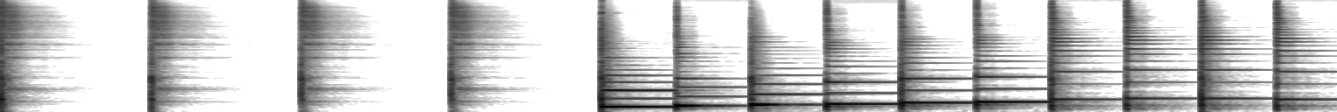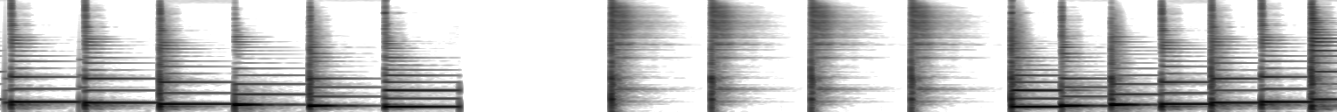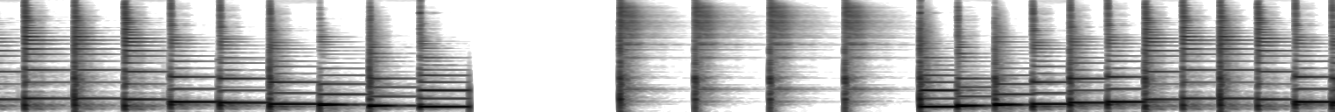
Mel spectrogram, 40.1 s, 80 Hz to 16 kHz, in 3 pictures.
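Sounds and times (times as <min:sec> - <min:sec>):
ukulele harmonics in C major: 0:06.0 - 0:18.0, 0:23.5 - 0:31.4, 0:36.0 - 0:40.0.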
